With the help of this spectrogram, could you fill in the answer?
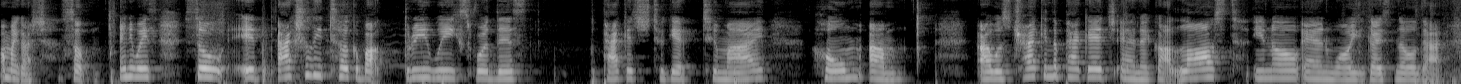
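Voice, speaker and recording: A woman's bright, sharp tone sits at a fairly high pitch, moving at a fairly slow pace with ordinary pitch variation. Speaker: craft YouTuber. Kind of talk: casual unboxing chat. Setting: at home at night. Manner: quiet, low volume; hesitant, many fillers. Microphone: phone near.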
